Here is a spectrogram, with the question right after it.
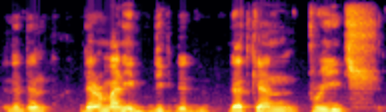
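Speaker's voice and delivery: real stammer while searching for words; stuttering. Real, not acted. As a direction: stumble over the words, restarting. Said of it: "I'm stuttering".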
